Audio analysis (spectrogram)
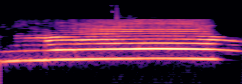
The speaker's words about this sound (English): I am sitting here next to my cow in my barn.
